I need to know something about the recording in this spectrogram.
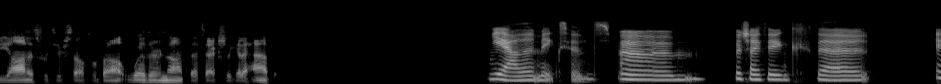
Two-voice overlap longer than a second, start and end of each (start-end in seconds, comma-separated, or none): none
